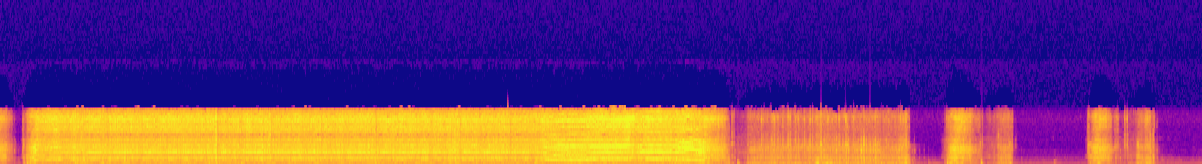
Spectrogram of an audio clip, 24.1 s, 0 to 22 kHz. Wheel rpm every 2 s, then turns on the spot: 80, 230, 230, 230, 230, 220, 220, 40, 30, 20, 0, 10.
14-18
